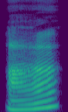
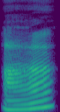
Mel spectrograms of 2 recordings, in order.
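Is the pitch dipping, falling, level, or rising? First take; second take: rising; rising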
